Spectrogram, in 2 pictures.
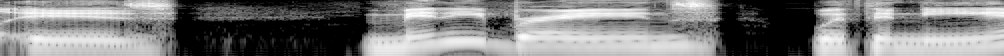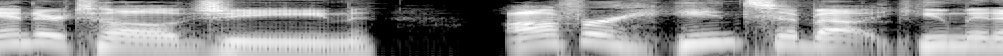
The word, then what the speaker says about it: Neanderthal: many brains with the neanderthal gene offer hints about human evolution are you pronouncing it right yes it's pronounced neanderthal it comes from the neander valley of germany nobody nobody says that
